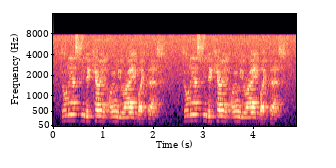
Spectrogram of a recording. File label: Noisy Reverberant Speech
